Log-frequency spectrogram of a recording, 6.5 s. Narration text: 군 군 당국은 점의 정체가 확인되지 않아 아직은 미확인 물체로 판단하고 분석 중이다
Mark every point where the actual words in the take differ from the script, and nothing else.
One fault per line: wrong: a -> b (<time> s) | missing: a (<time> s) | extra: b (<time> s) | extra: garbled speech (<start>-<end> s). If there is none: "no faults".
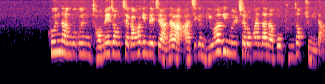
missing: 군 (1.2 s)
